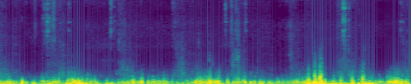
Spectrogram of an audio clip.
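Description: Footsteps of a person walking: an uneven run of low thuds with rustling, the loudest about three seconds in.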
